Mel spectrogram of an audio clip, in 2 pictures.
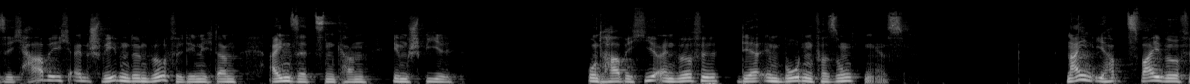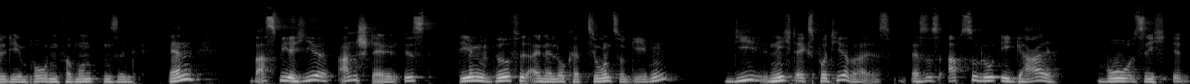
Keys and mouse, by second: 0.8-1.3 middle drag, 2.2 click, 2.4-3.7 middle drag, 6.0 click, 7.9-9.8 middle drag, 10.8 click, 11.7 click, 12.1 click, 12.7 click, 13.4 click.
